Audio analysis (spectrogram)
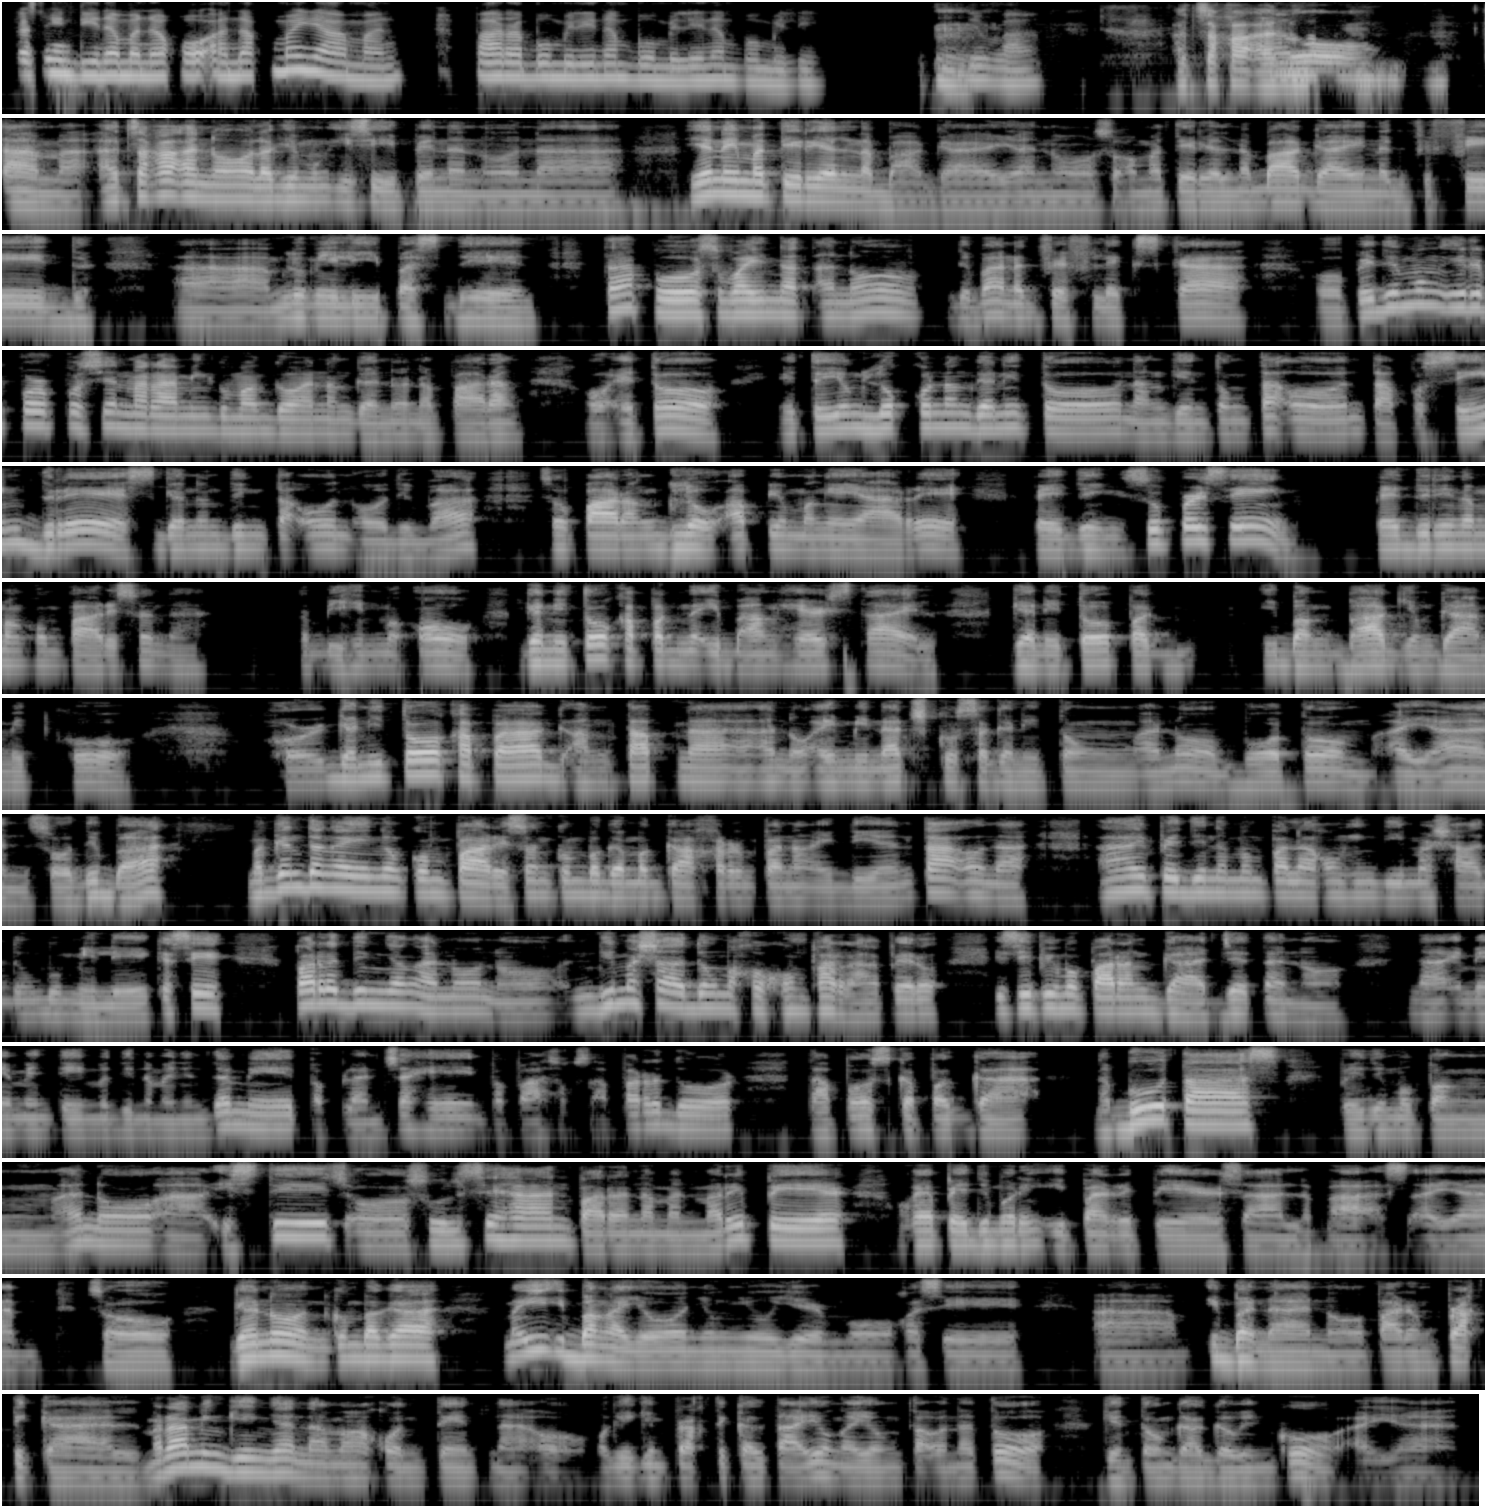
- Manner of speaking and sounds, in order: static; throat clearing; distorted speech; other background noise; "ganitong" said as "gintong"; tapping
- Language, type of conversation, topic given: Filipino, advice, Paano ko mas maayos makokontrol ang impulsibong paggastos ko?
